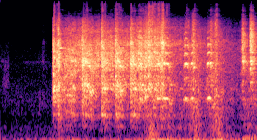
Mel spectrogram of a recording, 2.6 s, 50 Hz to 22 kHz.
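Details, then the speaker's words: Volvo 480 after engine reassembly: starter cranks about two seconds with uneven firing bursts, but the engine never catches. It normally dies almost immediately after starting; the cause is still unknown. "I don't know [sighs] that obviously it didn't work."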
